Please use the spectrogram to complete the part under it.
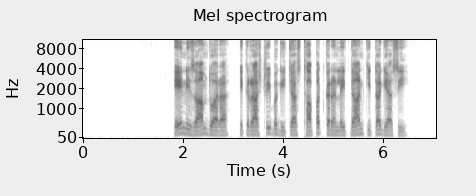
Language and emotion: Punjabi, neutral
